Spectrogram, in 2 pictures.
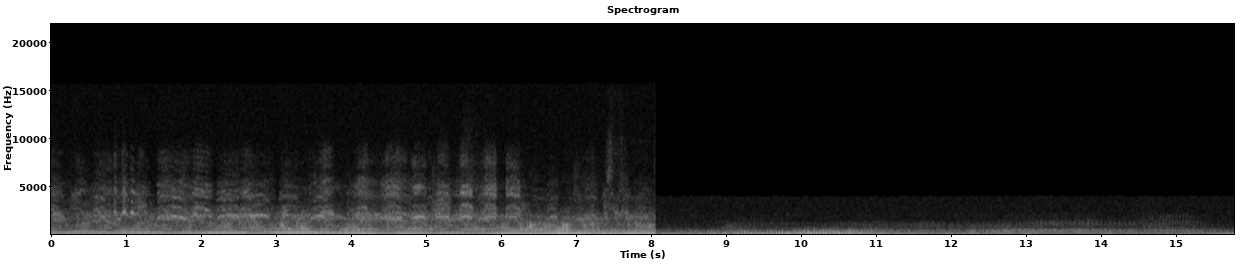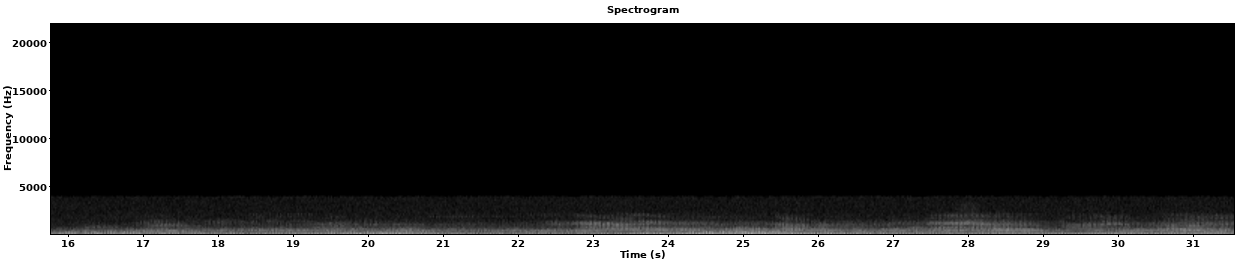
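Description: A steady engine drone at an even pitch, ending abruptly about eight seconds in. After that comes a lower steady rumble with irregular fainter sounds over it.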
